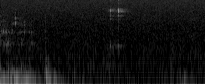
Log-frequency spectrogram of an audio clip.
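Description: A few faint, short clicks of a computer keyboard and mouse during code editing, after a low muffled thump at the start.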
